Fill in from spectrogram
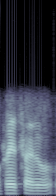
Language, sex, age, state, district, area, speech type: Hindi, male, 18-30, Rajasthan, Nagaur, rural, conversation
